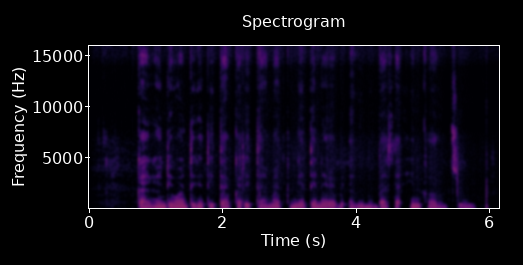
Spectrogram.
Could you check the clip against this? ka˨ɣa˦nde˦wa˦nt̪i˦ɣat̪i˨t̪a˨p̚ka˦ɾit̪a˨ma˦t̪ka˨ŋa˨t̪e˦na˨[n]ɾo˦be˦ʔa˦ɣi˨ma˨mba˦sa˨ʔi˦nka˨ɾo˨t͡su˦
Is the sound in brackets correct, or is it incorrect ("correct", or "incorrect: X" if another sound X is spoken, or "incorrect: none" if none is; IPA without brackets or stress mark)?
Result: incorrect: none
